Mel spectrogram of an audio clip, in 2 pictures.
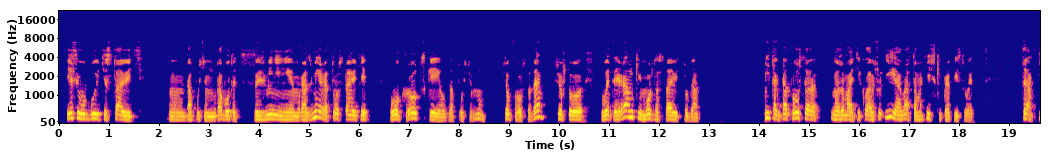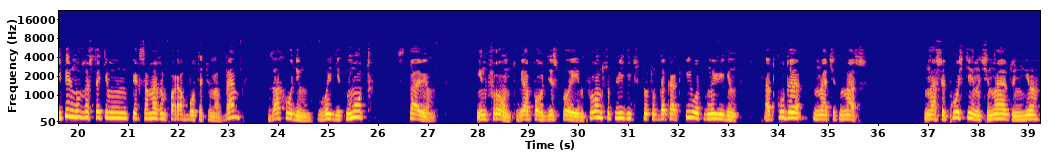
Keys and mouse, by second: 20.7-22.1 drag, 23.2-25.2 drag, 27.2 click, 30.5 shift+middle click, 33.0 shift+middle click, 34.2 click.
